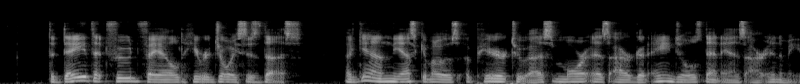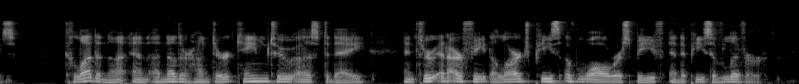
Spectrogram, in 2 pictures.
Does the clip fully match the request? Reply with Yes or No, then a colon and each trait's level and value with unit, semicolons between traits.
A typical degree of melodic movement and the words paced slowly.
No: average, 3.8 semitones; average, 180 wpm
